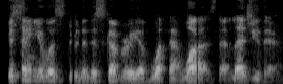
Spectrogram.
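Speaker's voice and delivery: usual speaking voice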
